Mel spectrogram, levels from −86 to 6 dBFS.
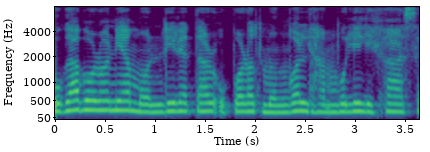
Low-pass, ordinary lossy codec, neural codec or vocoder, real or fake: none; none; codec, 16 kHz, 4 kbps, FunCodec, trained on Chinese and English, 50 frames a second; fake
